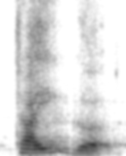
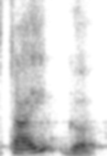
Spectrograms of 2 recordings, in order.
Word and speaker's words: tiger: How do I read it? Tiger. Tie receives the stress and ger is not pronounced with much force. Tiger.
